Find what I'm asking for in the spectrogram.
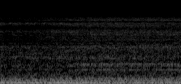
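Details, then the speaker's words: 2008 BMW E90 318 petrol with multi-cylinder misfire, during injector actuation test: after the injector is switched back on, idles with a steady low thrum free of stumbles; the faulty injector was later replaced. "and the car runs just fine so same you can do with any other here"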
